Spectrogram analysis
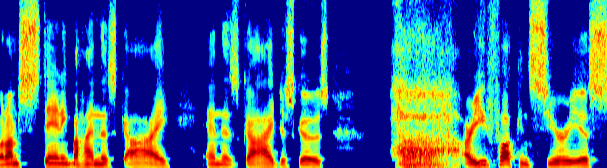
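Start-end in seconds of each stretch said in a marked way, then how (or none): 4.0-6.1 loud, play-acted fed-up, exasperated tone. Retelling what a man in a store line said, a loud remark. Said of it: "Like out loud so everyone can hear".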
